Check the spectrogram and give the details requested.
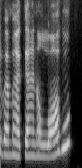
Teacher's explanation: اللہ کے نام کو ہم نے ہیوی پڑھا زبر کی وجہ سے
